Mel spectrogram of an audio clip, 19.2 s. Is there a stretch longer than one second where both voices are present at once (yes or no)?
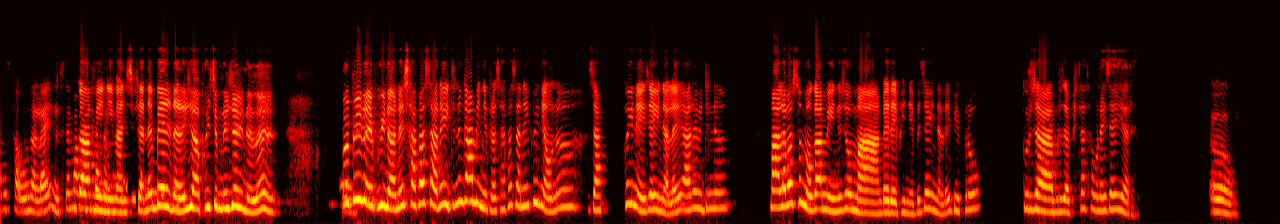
yes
